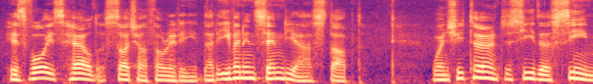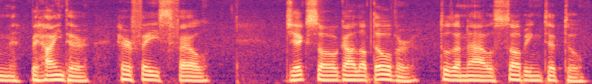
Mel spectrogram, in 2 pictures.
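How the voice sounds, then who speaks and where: A man's voice: medium pitch, a little slow, warm tone, no echo. A man reading a scripted adventure story aloud as the narrator. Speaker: fan fiction narrator.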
